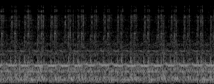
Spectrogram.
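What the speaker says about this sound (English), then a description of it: "And we're just sewing our width of fabric." A sewing machine runs steadily, stitching width-of-fabric strips for a quilt, a continuous close, even mechanical hum and rapid needle patter without pause.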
